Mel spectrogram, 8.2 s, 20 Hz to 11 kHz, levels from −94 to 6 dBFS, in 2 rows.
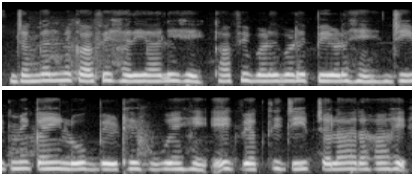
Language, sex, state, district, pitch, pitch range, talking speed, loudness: Hindi, female, Madhya Pradesh, Bhopal, 230 Hz, 225-240 Hz, 160 wpm, -14 LUFS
